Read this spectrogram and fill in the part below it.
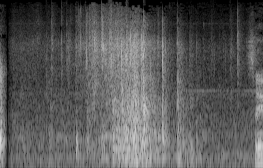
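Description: Small plastic pieces rattle and spill onto a desk.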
